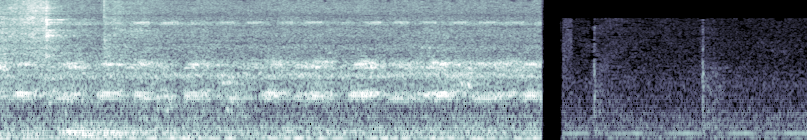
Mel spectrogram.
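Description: A steady, evenly pulsing chorus of animal calls that cuts off abruptly a little under three seconds in. After the cut there is low-level room sound with a faint steady hum.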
